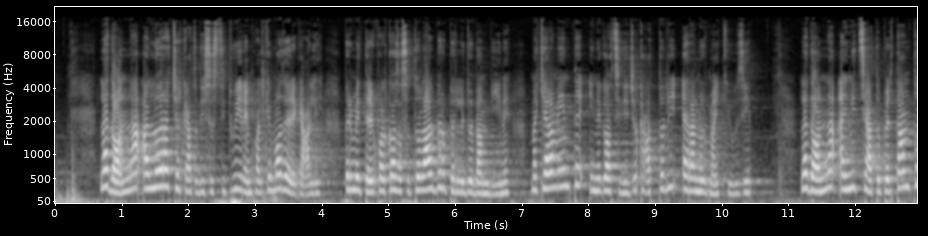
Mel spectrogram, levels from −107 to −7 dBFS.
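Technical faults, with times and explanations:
No technical faults are audible.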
